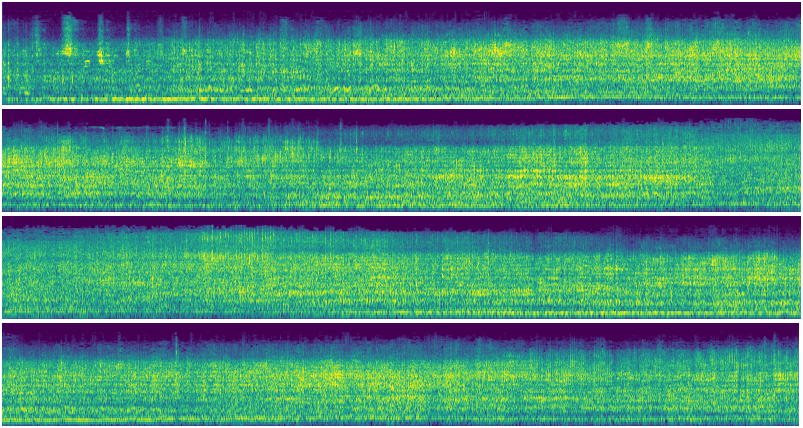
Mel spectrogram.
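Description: A pack of hobby stock race car engines running at speed around an oval, the sound swelling twice as the field goes by, about two seconds in and again around twenty seconds in.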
